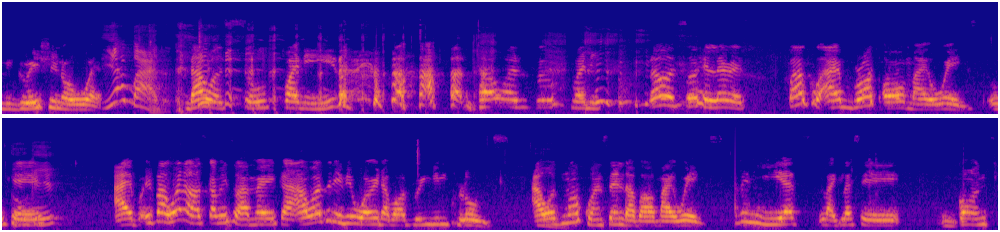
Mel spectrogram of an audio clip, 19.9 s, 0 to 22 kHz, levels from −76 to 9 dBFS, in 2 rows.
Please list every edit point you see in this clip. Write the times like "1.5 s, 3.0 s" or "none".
17.4 s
